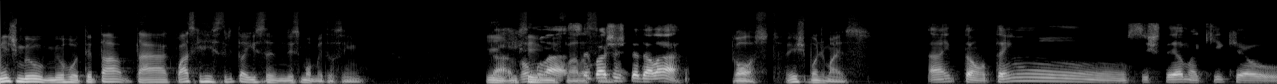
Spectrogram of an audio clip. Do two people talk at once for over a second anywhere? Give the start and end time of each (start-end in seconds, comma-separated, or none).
4.9-6.2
